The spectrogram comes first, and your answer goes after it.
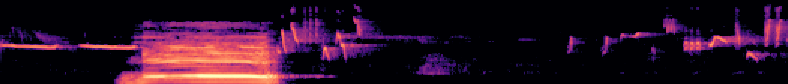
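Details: Tame village cow moos while being herded on a daily walk: one level, droning moo of about a second, followed by bright, high bird chirps and twitters.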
